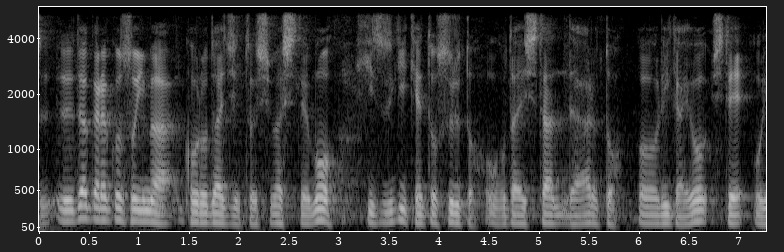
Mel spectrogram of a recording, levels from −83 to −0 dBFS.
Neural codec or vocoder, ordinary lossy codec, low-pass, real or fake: none; none; 5.4 kHz; real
